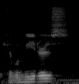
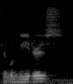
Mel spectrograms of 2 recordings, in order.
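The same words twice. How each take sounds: First: It is said in a New Zealand accent. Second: The same.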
